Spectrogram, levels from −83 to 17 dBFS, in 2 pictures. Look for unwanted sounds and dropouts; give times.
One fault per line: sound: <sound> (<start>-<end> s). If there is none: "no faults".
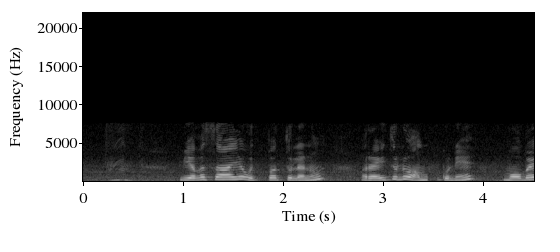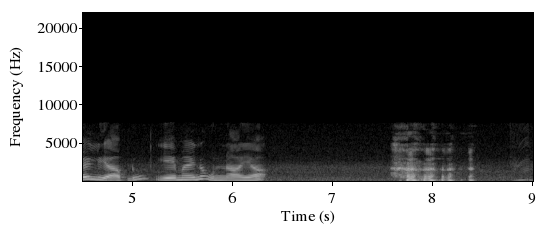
sound: dropout (3.4-3.5 s)
sound: laugh (7.6-8.5 s)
